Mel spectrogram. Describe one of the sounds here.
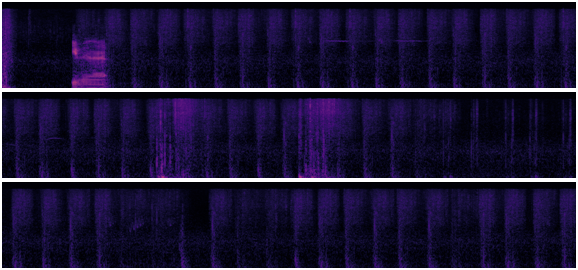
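Quick footsteps rustle steadily through grass.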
